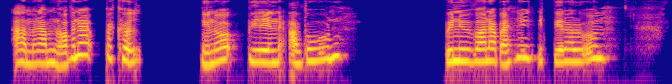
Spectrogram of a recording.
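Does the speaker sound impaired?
Yes: deafness; congenital deafness, born deaf.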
